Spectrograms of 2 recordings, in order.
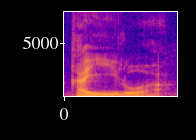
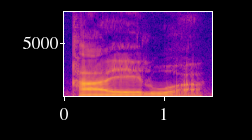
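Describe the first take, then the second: First: Kailua run together at speaking pace; at normal speed. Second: Kailua drawn out, ka-i-lu-a clearly separated; slowed down pronunciation. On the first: Host says the name again at ordinary speed. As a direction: say kailua quickly, as in normal talk. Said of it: "really different if you slow it down". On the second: Host slows the name so listener can hear it. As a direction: slowly sound out Kailua syllable by syllable. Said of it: "when you slow it down like that". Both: Shown as a demonstration.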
